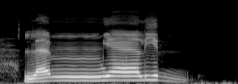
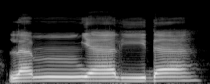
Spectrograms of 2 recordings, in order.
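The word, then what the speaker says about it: لم يلد: dibaca dengan keadaan konsonannya konsonan dari huruf Dal adalah Ed adalah Ed adalah Ed maka ketika kita lafalkan pelafalannya adalah lam yalid yang dasarnya dulu Sekali lagi enggak dibaca lam yalida lam yalidi ataupun lam yalidu enggak Oke tapi dia dibaca lam yalid itu dasarnya Jadi huruf dalnya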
